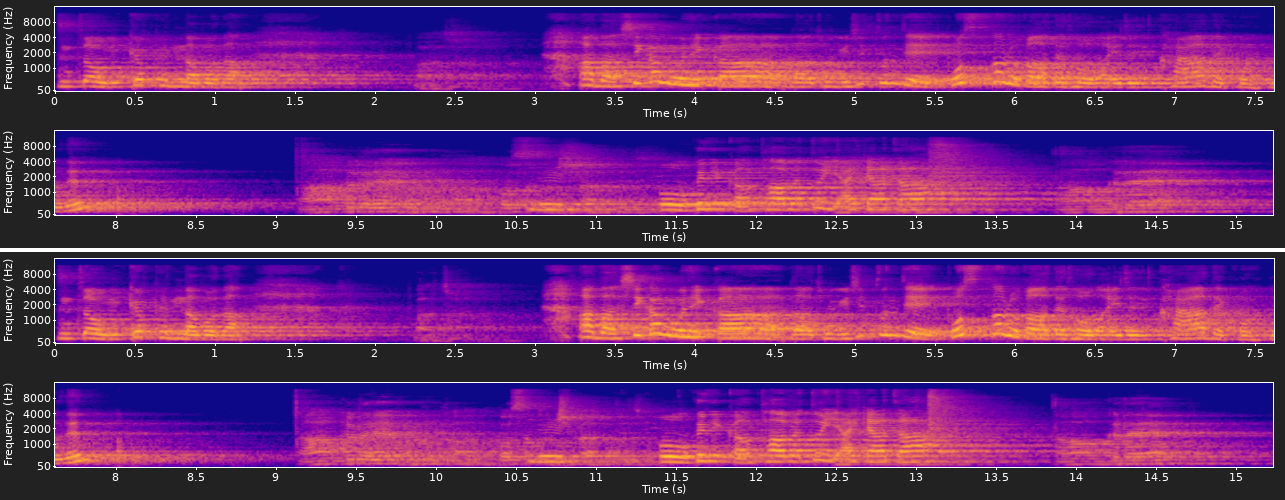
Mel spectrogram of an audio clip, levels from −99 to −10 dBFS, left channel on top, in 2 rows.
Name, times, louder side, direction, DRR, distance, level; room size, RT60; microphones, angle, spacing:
voice 1, 0.0-1.8 3.0-7.9 10.6-10.8 11.4-13.1, right 2 dB, 20° right, 4 dB, 0.5 m, -27 dB
voice 2, 2.2-2.7 9.1-11.4 12.7-13.3 13.8-14.6, right 2 dB, 80° right, -3 dB, 2.4 m, -40 dB
9.7 x 7.7 x 8.7 m, 2.5 s
head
